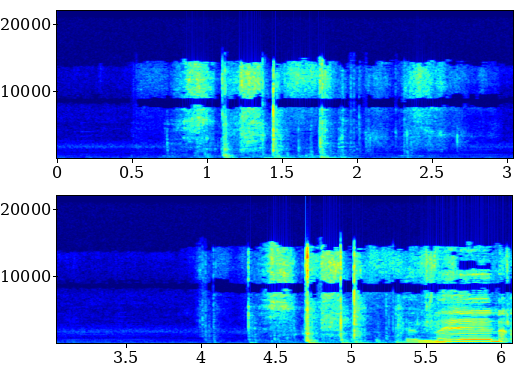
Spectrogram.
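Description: A paper trimmer blade slides and slices through paper.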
